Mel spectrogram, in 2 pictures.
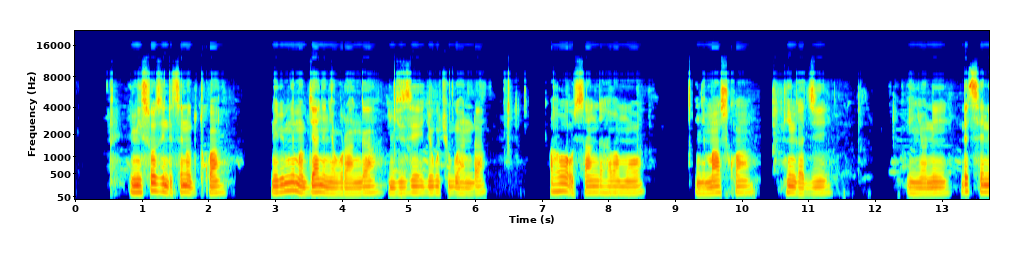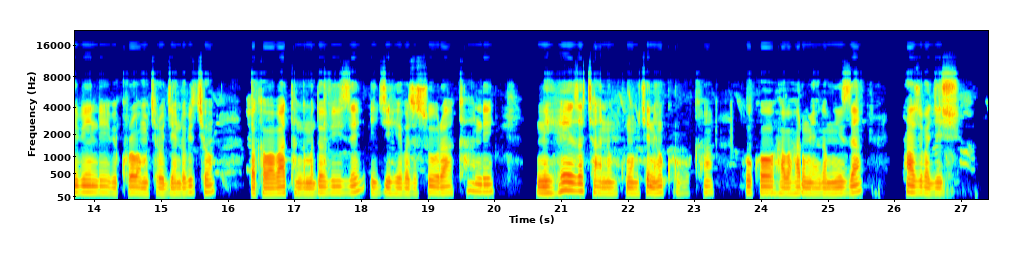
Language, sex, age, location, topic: Kinyarwanda, male, 18-24, Nyagatare, agriculture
